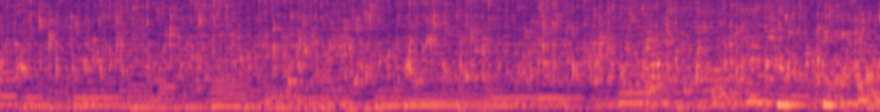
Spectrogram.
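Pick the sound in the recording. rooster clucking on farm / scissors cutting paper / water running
water running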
